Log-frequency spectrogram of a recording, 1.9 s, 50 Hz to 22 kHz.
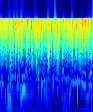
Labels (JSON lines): {"label": "biophony, cascading saw", "recorder": "SoundTrap 600 or HydroMoth"}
